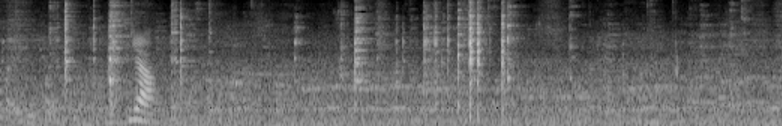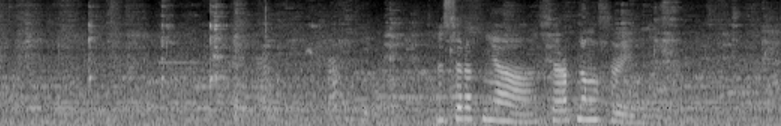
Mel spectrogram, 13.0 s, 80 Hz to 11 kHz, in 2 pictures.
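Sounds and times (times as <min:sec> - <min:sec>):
cutlery clinking against plates: 0:00.0 - 0:13.0
murmur of voices: 0:00.0 - 0:13.0.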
